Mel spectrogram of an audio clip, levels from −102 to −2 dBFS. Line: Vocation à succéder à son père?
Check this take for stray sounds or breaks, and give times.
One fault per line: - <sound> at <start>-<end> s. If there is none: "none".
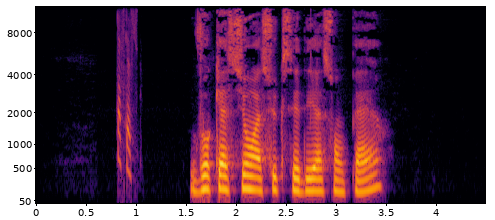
- chirp at 0.8-1.1 s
